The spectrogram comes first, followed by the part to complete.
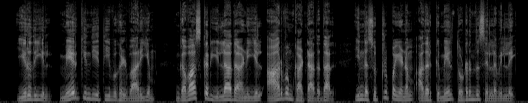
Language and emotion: Tamil, neutral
